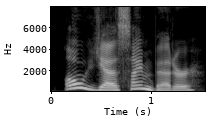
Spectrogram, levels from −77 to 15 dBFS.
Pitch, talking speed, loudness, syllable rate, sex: 235 Hz, 155 wpm, -15 LUFS, 4.1 syllables/s, female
